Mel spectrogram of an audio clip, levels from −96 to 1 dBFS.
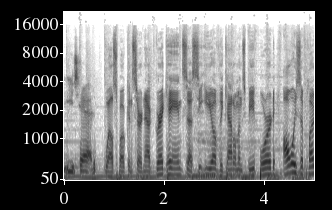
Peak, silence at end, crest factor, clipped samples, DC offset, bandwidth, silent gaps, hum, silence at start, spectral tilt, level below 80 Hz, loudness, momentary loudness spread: -4 dBFS; 0 s; 18 dB; under 0.1%; under 0.1%; 20 kHz; none; none; 0 s; -4 dB/octave; -36 dBFS; -21 LUFS; 6 LU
